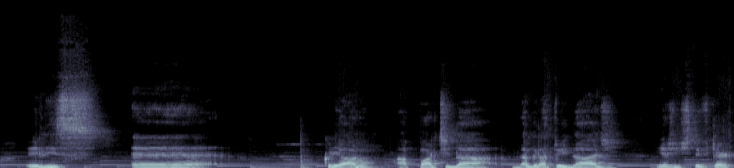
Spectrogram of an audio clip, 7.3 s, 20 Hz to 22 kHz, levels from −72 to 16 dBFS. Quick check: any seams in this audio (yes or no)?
no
